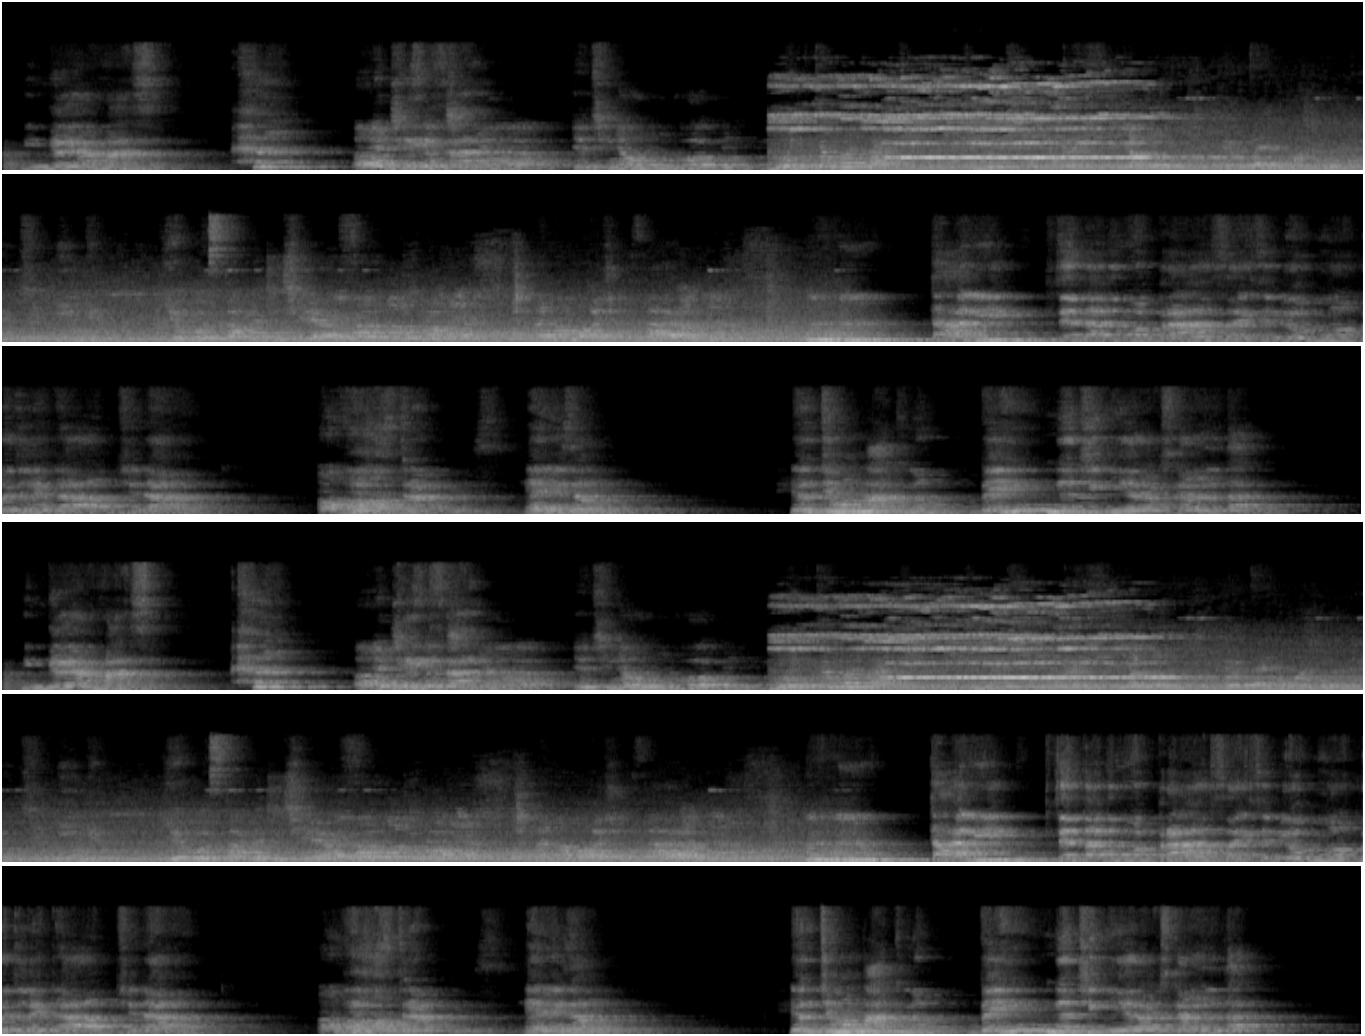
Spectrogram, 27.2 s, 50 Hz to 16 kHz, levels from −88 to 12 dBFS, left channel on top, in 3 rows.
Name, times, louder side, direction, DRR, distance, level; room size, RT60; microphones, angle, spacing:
voice 1, 0.1-1.1 1.5-1.9 2.7-3.2 14.4-15.0 15.3-19.5 20.4-21.0 21.6-22.2 23.4-26.4, right 1 dB, 35° right, -3 dB, 0.4 m, -31 dB
voice 2, 2.3-3.5 3.8-6.0 6.4-7.6 8.1-9.8 10.1-12.2 12.6-13.7 15.5-15.6 20.2-20.8 21.1-21.3 21.6-22.3 23.6-23.8, equal, 70° left, -5 dB, 1.1 m, -34 dB
sound 1, 5.1-14.7, left 1 dB, 40° left, 0.5 m, -28 dB
3.3 x 2.0 x 3.5 m, 1.3 s
head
